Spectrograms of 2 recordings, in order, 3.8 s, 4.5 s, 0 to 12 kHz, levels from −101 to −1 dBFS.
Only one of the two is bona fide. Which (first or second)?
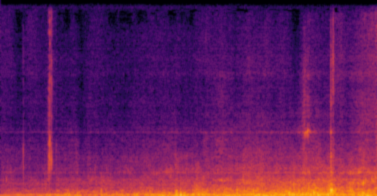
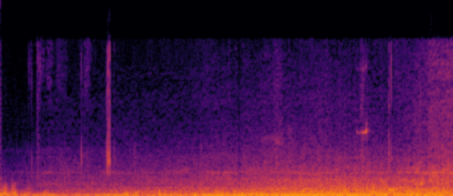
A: second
